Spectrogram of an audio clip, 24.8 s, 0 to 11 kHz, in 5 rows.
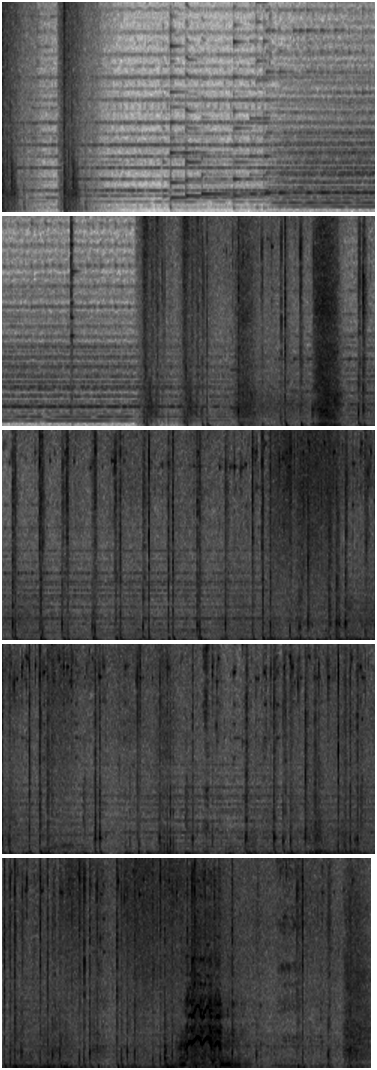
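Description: Horse hooves clip-clopping and neighing in The Witcher 3 video game, following a tonal intro, with repeated hoof strikes and whinnies over a steady bed of game sound, growing louder toward the end.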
